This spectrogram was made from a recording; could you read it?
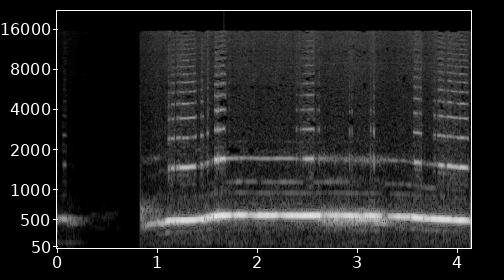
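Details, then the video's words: Puter pelung Barbary dove from a Sragen, Central Java bird farm, champion singer recorded to stimulate other doves: after a brief note and pause, one long pure sustained coo rising slightly then holding steady for over three seconds. "Suara Puter Pelung Juara (Masteran & Pancingan)"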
